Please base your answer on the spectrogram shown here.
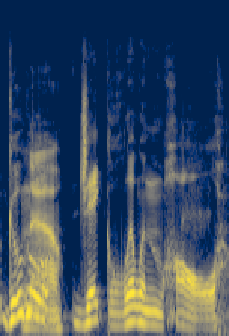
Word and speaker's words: Gyllenhaal: Jake Gyllenhaal. It's from- pronounced Gyllenhaal.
